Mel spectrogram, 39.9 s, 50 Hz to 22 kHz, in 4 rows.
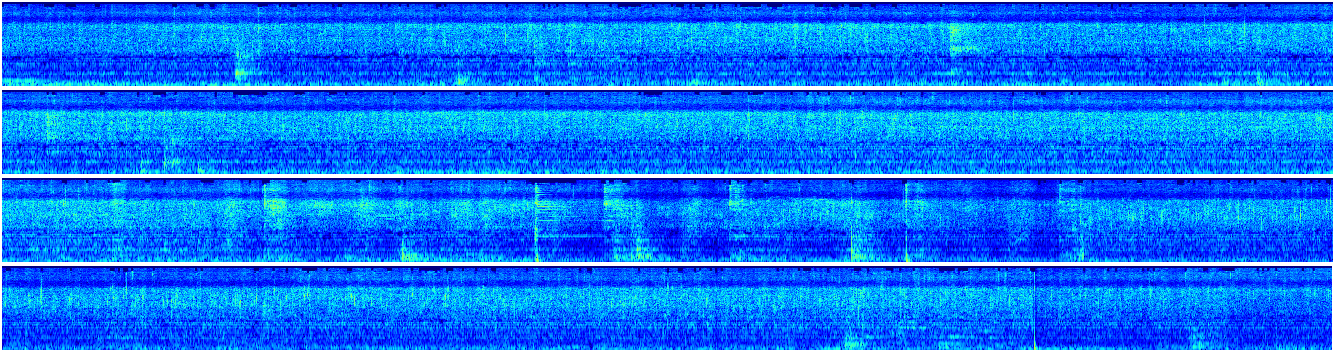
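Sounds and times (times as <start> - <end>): food sizzling in hot oil: 0.0 - 39.9.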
